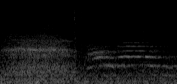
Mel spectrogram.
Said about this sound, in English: oh yeah, Smokey's definitely got something. I'm almost done, Smokey! what is he doing? He's got a weird meow too.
